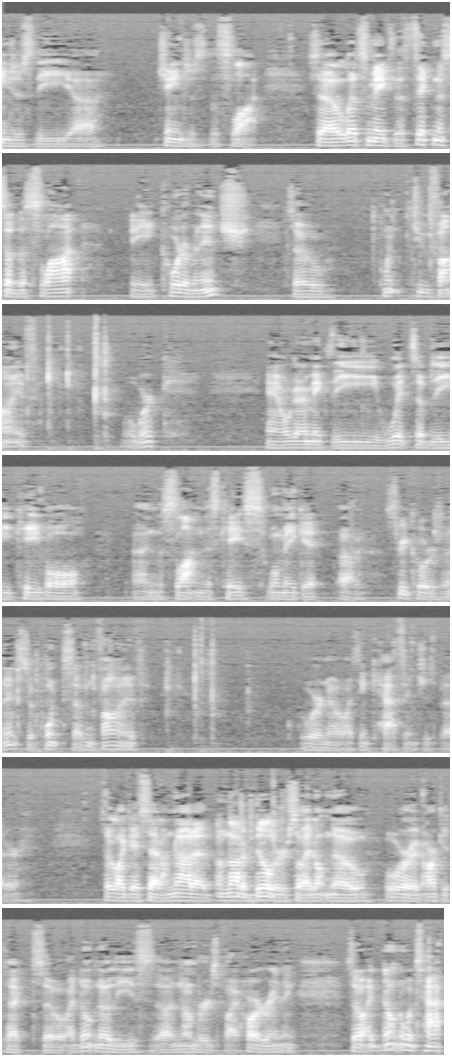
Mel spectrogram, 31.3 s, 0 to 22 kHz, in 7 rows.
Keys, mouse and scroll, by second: 0.0-2.0 drag, 2.8 click, 4.0 click, 6.2 click, 8.2 KP_Decimal, 8.5 KP_2, 8.8 KP_5, 9.4 Delete, 9.9 Return, 12.4 click, 13.7 click, 16.3 click, 17.8 KP_Decimal, 18.1 KP_7, 18.3 KP_5, 18.6 Delete, 19.9 Return, 21.7 click, 23.2 click, 23.8 click, 24.7 KP_1, 24.8 KP_Divide, 25.1 KP_2, 26.5 click, 28.2 scroll up 1, 28.8 shift+middle click, 30.4 click.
